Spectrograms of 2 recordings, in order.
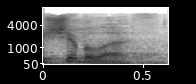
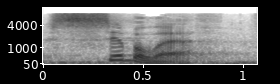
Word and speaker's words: Shibboleth: Say Shibboleth, and he said Sibboleth, for he could not frame to pronounce it right. See, they have an accent. The Ephraimites, they can't say sh. They say s when they're supposed to say sh.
